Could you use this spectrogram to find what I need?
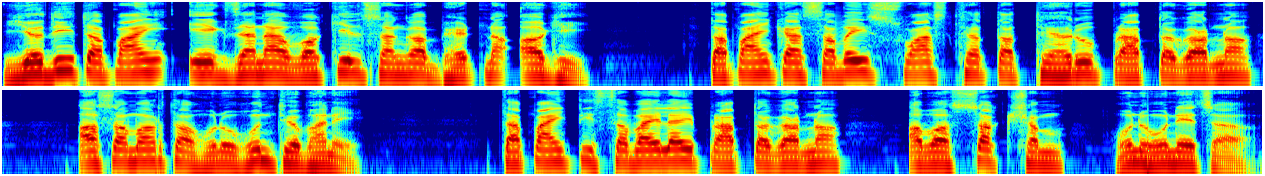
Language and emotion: Nepali, neutral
